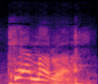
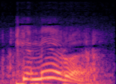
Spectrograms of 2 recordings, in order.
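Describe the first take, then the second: First: The stress falls on the usual syllable. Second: The stress falls on an unusual syllable. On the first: The speaker calls it right. "instead of" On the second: The speaker calls it wrong. "silly things like"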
